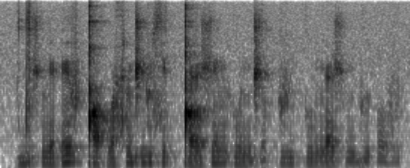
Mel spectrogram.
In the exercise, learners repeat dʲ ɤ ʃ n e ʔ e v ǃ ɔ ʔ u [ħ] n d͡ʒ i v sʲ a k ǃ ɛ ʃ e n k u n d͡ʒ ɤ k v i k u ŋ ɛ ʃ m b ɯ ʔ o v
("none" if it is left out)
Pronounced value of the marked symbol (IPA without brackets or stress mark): ħ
